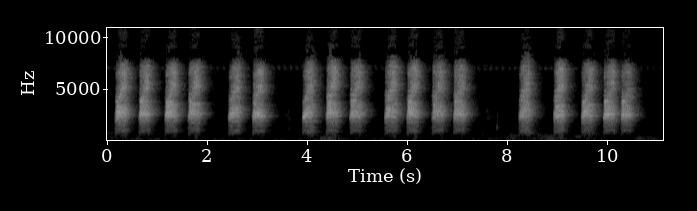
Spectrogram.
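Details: Bird known locally as kores giving harsh, buzzy, broadband notes, each about a third of a second, in runs of three to five at roughly two per second, with brief pauses between runs and a quiet background.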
